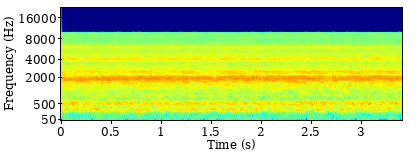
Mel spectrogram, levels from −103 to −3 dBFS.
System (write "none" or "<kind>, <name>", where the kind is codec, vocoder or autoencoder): vocoder, Vocos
